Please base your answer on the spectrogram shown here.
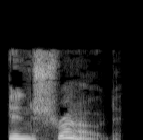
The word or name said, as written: enshroud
